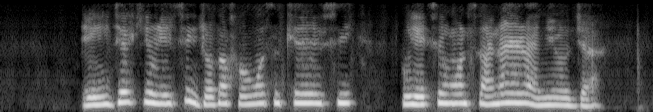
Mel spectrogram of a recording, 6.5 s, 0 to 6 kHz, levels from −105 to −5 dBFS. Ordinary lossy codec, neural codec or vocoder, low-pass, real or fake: none; codec, 16 kHz, 2 kbps, FreqCodec, smaller model; 5.4 kHz; fake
